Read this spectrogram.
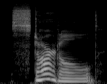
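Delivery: usual speaking voice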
